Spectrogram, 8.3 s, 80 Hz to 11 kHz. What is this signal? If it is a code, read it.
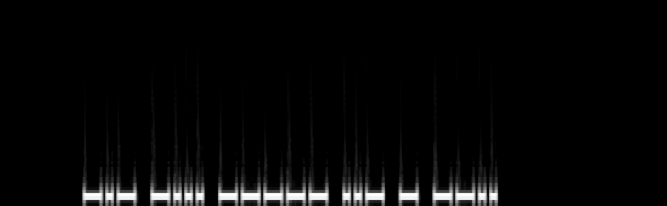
Morse code, heard as a keyed tone, about 17 wpm, 700 Hz. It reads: KB0UTZ
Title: USA Call Signs - 6 Characters - Repeated 3x - 17wpm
